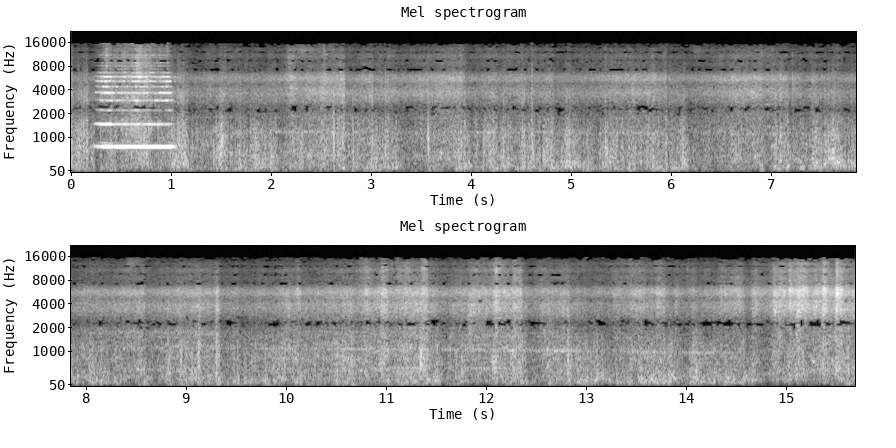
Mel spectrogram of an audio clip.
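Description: A train horn gives one short blast, under a second long, near the start. After it comes the steady rumble and rail clatter of a suburban local train and an express train running side by side, heard from the local's open doorway.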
